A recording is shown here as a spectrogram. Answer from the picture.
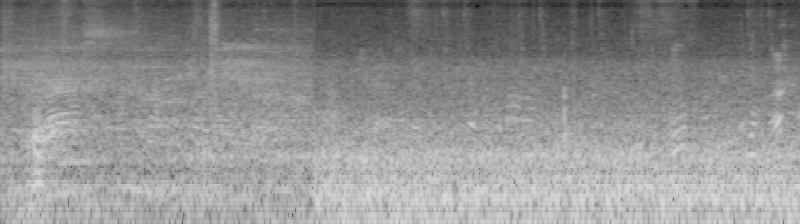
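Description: Several people talking at a distance. About three seconds in, a steady low rumble joins the voices and runs under them.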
